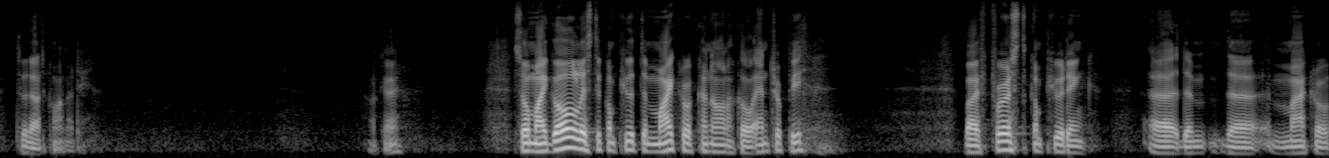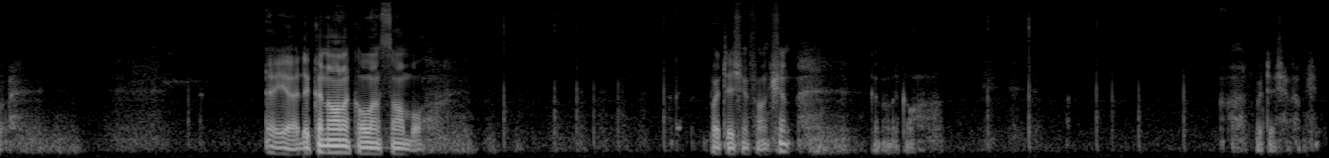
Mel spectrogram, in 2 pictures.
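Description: A man lectures calmly through a microphone.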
